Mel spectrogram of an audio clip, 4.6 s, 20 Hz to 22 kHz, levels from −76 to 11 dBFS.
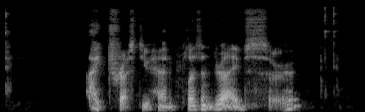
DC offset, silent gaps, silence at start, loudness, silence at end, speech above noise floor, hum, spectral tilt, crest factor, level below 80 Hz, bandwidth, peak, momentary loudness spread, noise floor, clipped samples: under 0.1%; none; 0.05 s; -22 LUFS; 0.5 s; 58 dB; none; -5 dB/octave; 20 dB; -64 dBFS; 16 kHz; -4 dBFS; 22 LU; -80 dBFS; under 0.1%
